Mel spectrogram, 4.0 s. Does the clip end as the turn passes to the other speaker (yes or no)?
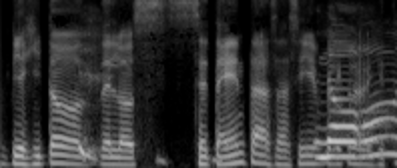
yes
